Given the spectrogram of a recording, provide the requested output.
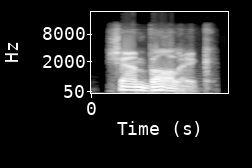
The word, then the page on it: shambolic: British English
